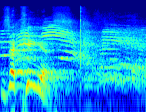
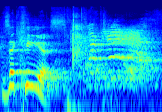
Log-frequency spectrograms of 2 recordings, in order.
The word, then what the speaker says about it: Zacchaeus: Too Short his name was Zacchaeus everybody say Zacchaeus you got to say it correctly Zacchaeus he was a weeable man and he took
